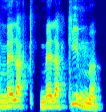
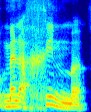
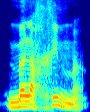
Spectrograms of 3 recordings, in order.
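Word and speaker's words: מלכים: On doit prononcer le Ch guttural de la gorge. Pas facile de se mémoriser ça. Melachim, Melachim Aleph et Melachim Bet.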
